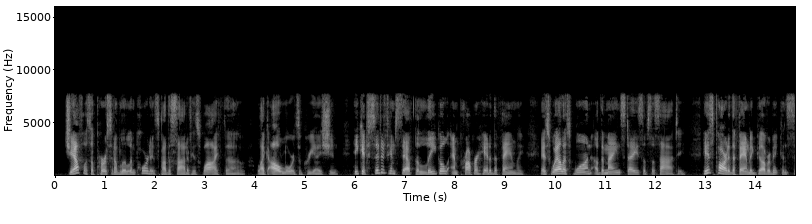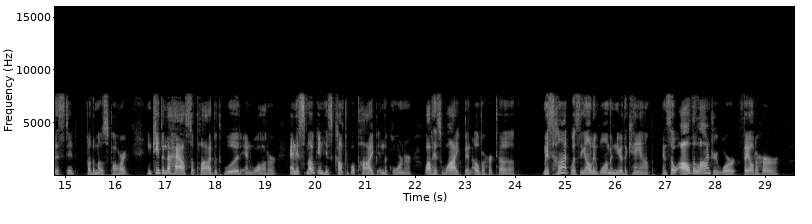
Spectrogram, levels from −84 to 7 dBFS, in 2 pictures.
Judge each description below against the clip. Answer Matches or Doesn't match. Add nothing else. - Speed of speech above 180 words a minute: Matches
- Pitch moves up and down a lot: Matches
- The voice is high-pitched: Doesn't match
